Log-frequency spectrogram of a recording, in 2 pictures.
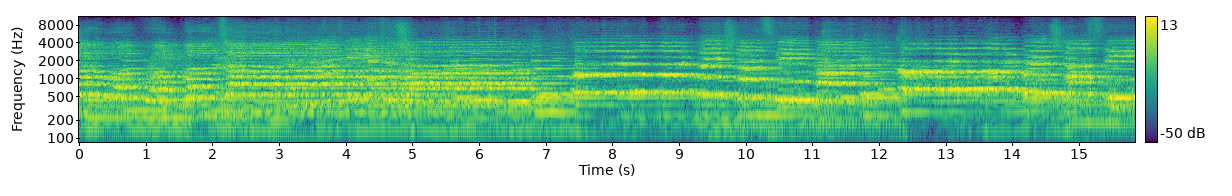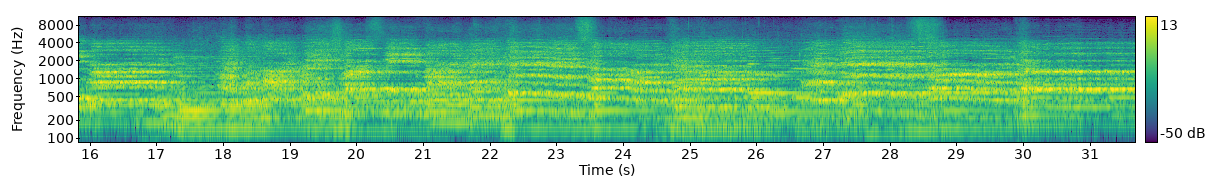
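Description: Large mixed choir of men's and women's voices singing in parts, with long held chords that change every second or two.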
